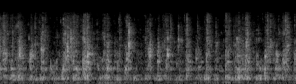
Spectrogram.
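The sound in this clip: Teeth being brushed, with rapid, scratchy bristle strokes repeating in a steady, busy rhythm and a wet, hissing edge, fairly quiet and with no talking.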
